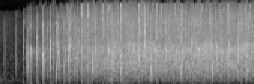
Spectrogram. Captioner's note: applause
